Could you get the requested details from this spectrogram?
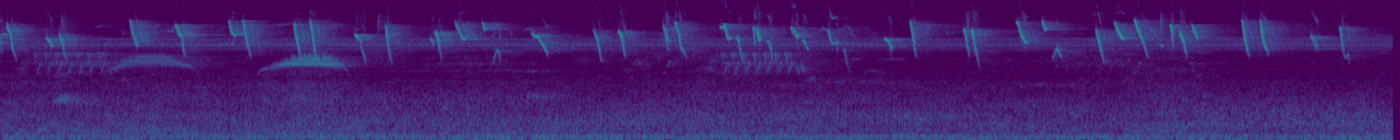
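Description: A saffron finch sings a long, rapid run of high, sharp chips and short buzzy notes, with a few slurred whistles, over faint background hiss.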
